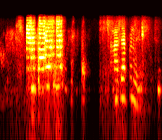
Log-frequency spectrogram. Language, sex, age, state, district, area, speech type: Telugu, female, 30-45, Andhra Pradesh, Bapatla, urban, conversation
